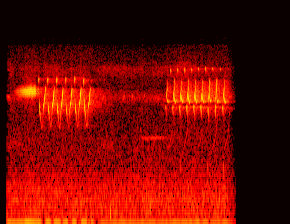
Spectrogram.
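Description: A songbird singing: a short high whistle, then a quick run of repeated high notes, and after a pause of about a second and a half a second, faster run of about ten notes, over faint steady background noise. It cuts off suddenly near the end.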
